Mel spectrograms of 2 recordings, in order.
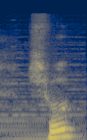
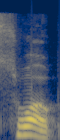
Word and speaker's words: Swoope: Joel Salatin, coming to us from Swoope, Virginia. Do I say that correct, Joel? It's pronounced Swope. It looks like Swoop because it's got two O's, but it's actually pronounced Swope.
